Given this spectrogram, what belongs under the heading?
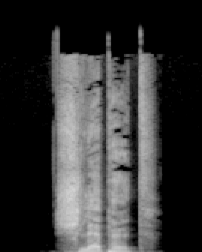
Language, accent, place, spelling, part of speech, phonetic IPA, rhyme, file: German, Germany, Berlin, schleppet, verb, [ˈʃlɛpət], -ɛpət, De-schleppet.ogg
- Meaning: second-person plural subjunctive I of schleppen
